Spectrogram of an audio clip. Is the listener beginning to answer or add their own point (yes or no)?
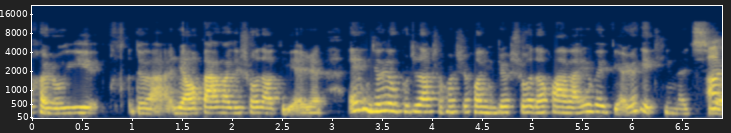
yes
